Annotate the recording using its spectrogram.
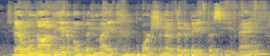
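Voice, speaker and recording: At a fairly quick pace, a man speaks at medium pitch with ordinary pitch variation, with audible room echo and noticeable background noise. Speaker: debate moderator. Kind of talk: event moderation. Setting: community hall event with live audience. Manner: projects voice without microphone.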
